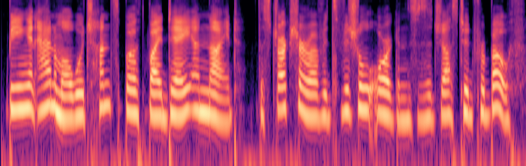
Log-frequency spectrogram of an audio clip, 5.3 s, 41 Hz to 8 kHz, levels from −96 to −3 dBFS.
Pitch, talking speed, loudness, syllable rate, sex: 215 Hz, 230 wpm, -17 LUFS, 5.6 syllables/s, female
